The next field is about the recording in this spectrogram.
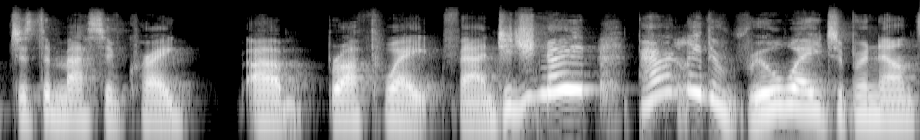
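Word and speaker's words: Brathwaite: mean I'm I'm just a massive Craig uh broth weight fan did you know apparently the real way to pronounce his name is bruffet I've been told it's actually Buffett it's the local way which there you go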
